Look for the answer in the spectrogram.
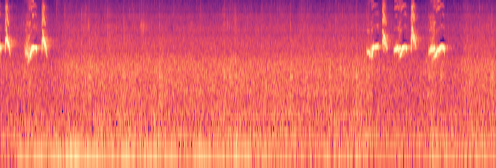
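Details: Orange-headed thrush song set against steady natural rain, played as therapy to settle the bird; two short bursts of rich warbled whistled phrases, one at the start and another near the end, separated by rain hiss.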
